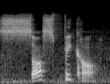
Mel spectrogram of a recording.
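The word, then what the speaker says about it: sauce piquante: How do you say that again? Sauce piquant? – Sauce piquant. – That's cool. – It's kind of spelled like sauce picante, but it's Cajun instead of Mexican.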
